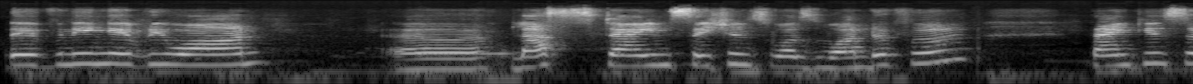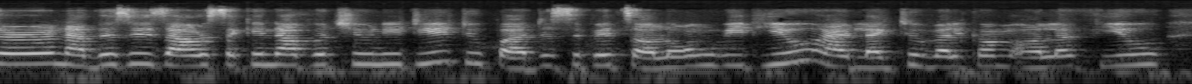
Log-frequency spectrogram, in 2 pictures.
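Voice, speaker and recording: A woman's voice: high-pitched, steady tone, normal speed, rough recording. A woman from Nepal, a school principal, welcoming everyone formally.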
